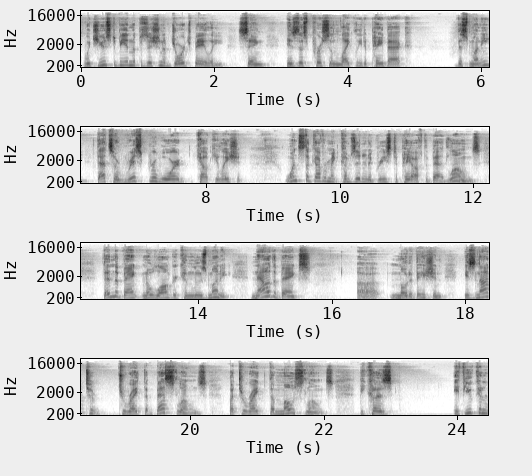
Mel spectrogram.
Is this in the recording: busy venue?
no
